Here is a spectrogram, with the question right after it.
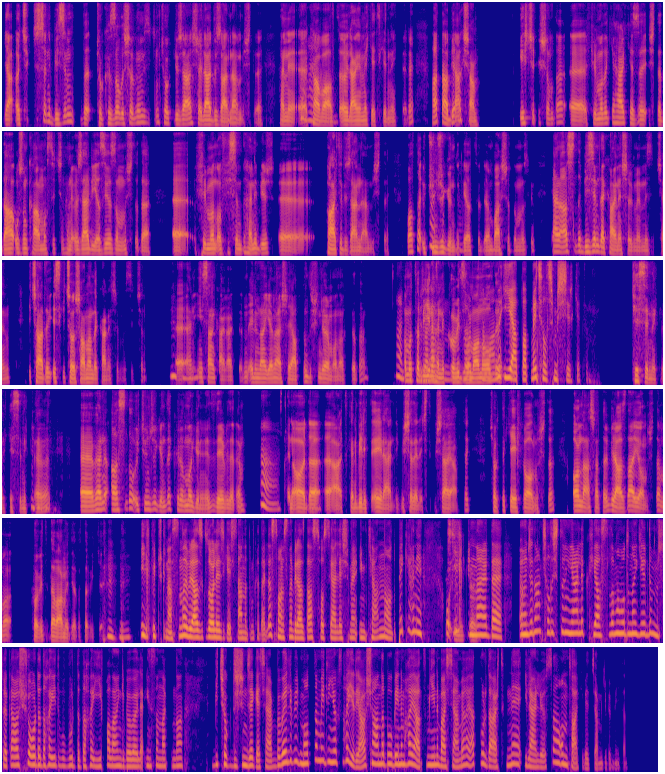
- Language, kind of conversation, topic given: Turkish, podcast, İlk işine başladığın gün nasıldı?
- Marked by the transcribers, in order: unintelligible speech; swallow; tapping; other background noise; chuckle; chuckle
